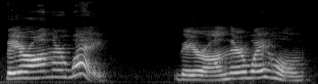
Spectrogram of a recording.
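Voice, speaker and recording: During a children's storytime, a young woman reads picture books in a high voice with lively intonation, keeping a gentle sing-song tone and softly drawn-out refrains.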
